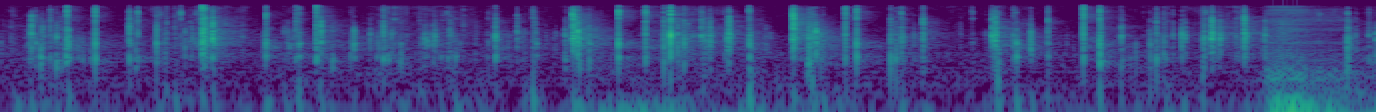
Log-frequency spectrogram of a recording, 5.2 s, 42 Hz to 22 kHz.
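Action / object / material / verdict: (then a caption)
tap / plastic game controller buttons and sticks / plastic / none. A black, hollow plastic Xbox 360 controller with colored buttons has its buttons and sticks clicked rapidly by fingertips close to the microphone. The result is a dense run of sharp, bright plastic clicks and crinkly taps that stop quickly. Near the end there is a louder, low rumbling handling sound.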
